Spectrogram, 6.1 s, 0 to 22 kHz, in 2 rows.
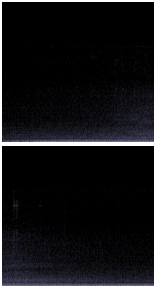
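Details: Nissan 350Z at operating temperature, warm idle: a lumpy, uneven beat with about three stumbles per second, a misfire. It runs fine until warm; the check engine light is on after an earlier start without the intake fitted.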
